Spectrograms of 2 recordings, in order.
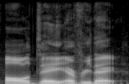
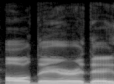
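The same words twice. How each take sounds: First: The phrase is said clearly and fully. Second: The phrase is slurred together loosely. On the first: "then you know that I'm saying all day every day" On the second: "if I say all day every day"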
